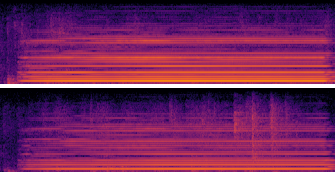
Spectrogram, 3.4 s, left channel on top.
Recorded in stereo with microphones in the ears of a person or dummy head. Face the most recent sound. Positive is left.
turn(degrees=45)  # may be behind; listen again after turning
